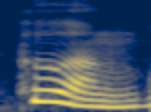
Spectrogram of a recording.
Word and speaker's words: Hung: So for people who are Vietnamese, you'll know that my name is actually pronounced Huang, which is the Vietnamese correct pronunciation. However, Hung is the way that I've pronounced it for a long time, and I honestly don't remember how I got to that pronunciation.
